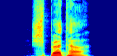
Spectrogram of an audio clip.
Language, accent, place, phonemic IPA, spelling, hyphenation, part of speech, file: German, Germany, Berlin, /ˈʃpœtɐ/, Spötter, Spöt‧ter, noun, De-Spötter.ogg
- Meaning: mocker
